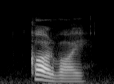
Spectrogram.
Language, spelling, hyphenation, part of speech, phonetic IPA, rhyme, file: Hungarian, karvaly, kar‧valy, noun, [ˈkɒrvɒj], -ɒj, Hu-karvaly.ogg
- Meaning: sparrow hawk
